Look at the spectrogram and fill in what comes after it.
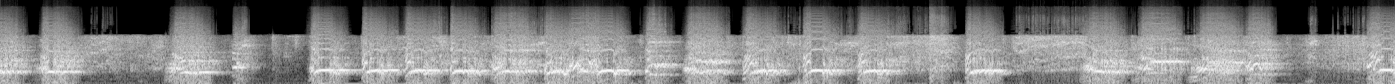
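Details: Beagle barking hard and fast, a long rapid series of loud, tonal barks with an occasional higher yelp, continuing steadily throughout.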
